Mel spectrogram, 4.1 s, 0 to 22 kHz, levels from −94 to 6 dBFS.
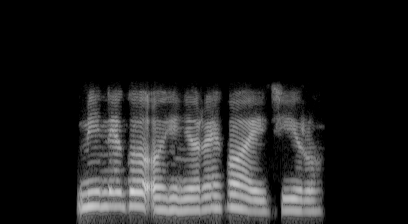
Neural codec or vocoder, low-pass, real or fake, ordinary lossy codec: vocoder, 22.05 kHz, 80 mel bands, Vocos; 5.4 kHz; fake; Opus, 24 kbps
